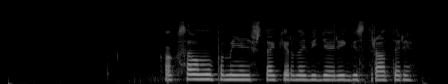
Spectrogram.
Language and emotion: Russian, neutral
